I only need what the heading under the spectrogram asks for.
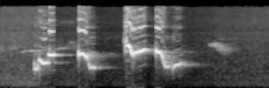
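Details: Straw-headed bulbul (cucak rowo) delivering ropelan song: four loud, rich, gurgling notes in quick succession, each sliding downward, followed by a faint high note.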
